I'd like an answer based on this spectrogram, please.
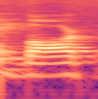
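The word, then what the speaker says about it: bought: Why have you बॉट ticket for मी, सो बाय की third form है बाय बॉट बॉट। So guys bye बॉट बॉट, बहुत से student बाउट बाउट कहते हैं, ये wrong pronunciation है।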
